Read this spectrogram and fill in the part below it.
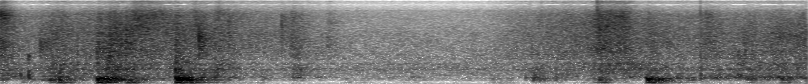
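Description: Footsteps crunch and scuff across a littered floor.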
